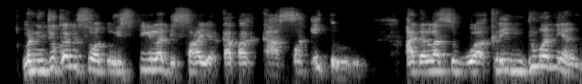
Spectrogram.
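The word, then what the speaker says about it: חשק: Tulisannya CHASAK di belakang. Ya. Kasak, bacanya kasak.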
